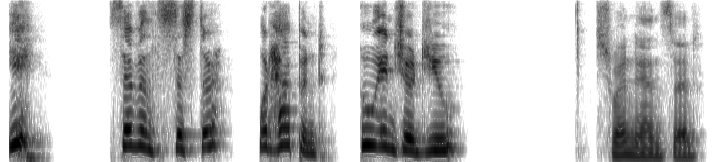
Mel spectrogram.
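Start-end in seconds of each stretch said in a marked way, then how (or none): 0.1-3.5 high, startled outcry; frightened cry. A narrator's reading. Man finds seventh sister injured, crying out in fright. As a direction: cry out in alarm, pitched well up. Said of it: "He cried out in fright".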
